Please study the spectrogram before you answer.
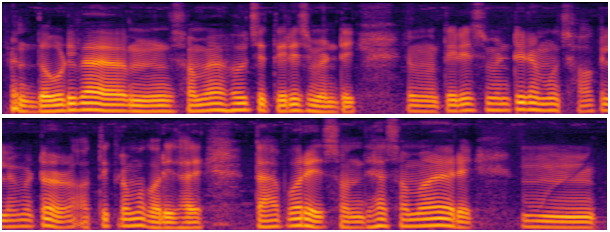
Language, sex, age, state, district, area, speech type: Odia, male, 18-30, Odisha, Jagatsinghpur, rural, spontaneous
